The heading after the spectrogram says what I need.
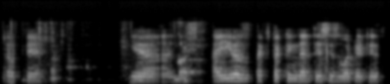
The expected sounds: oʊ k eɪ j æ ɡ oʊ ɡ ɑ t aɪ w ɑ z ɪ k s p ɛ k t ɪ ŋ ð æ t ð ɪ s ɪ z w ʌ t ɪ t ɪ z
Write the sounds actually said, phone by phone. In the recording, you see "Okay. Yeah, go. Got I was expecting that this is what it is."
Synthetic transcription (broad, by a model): oʊ k eɪ j æ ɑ ɪ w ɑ z ɪ k s p ɛ k t ɪ ŋ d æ t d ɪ s ɪ z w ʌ t ɪ t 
